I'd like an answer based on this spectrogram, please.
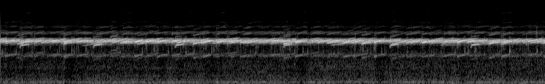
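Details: Spring peepers calling together from a frog pond at night early in the year: a dense, unbroken wall of high, shrill peeps merging into one steady ringing tone, with no other clear sounds.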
